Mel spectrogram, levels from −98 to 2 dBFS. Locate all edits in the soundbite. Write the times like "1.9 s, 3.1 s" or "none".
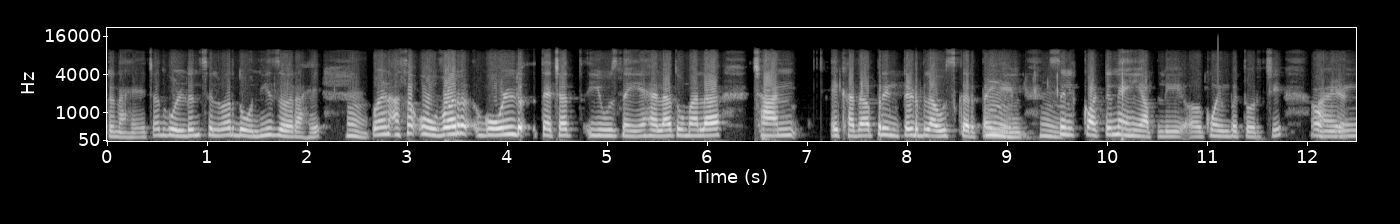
none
